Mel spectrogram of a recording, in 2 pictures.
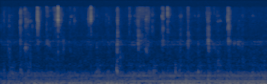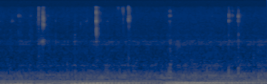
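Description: Closed-mouth chewing and small clicking sounds from fingers working rice and food on a plate. Under them runs a low, steady hum that grows louder in the second half.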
